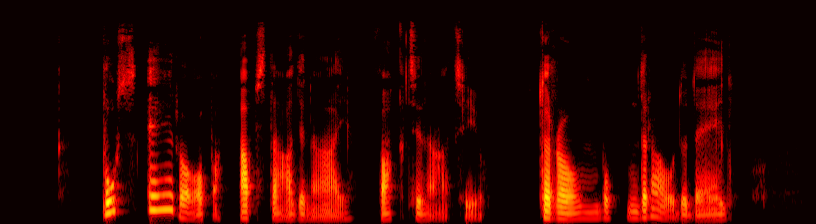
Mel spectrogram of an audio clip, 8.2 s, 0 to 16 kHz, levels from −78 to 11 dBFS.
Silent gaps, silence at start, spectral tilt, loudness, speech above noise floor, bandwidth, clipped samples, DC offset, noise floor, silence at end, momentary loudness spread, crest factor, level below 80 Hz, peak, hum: none; 1.05 s; -6 dB/octave; -27 LUFS; 47 dB; 11.5 kHz; under 0.1%; under 0.1%; -73 dBFS; 0.9 s; 15 LU; 26 dB; -62 dBFS; -2 dBFS; none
